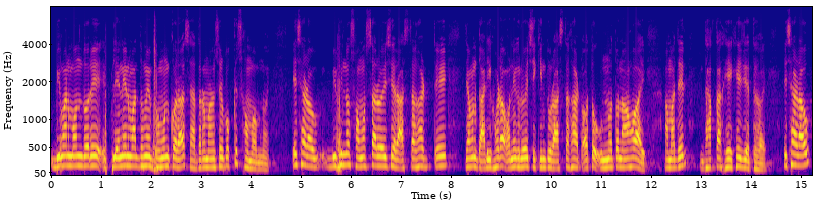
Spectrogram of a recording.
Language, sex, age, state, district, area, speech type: Bengali, male, 45-60, West Bengal, Jhargram, rural, spontaneous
